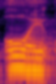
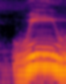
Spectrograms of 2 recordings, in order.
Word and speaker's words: oui: And of course, she said, I don't think it's oi, oi, oi. It's we, O-U-I, which is French for yes, which I pronounced as the well-read, well-spoken, respectable gentleman that I am, oi, oi, oi.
